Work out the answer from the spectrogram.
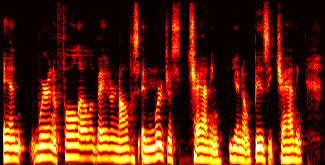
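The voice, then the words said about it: Southern US accent. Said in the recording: “like our accent ... Your accent, yeah ... They like our southern accent”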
